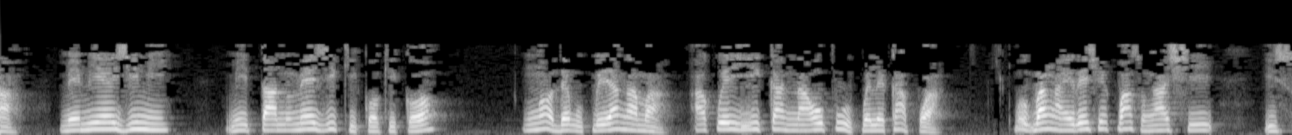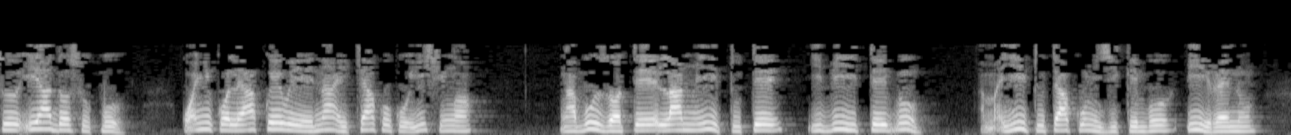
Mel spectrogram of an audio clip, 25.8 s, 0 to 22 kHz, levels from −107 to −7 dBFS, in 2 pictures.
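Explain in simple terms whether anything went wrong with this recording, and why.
MP3 compression damage runs through the whole speech clip, from start to finish, and heavy MP3 compression is the likely cause. To save space, the encoder kept only what it judged most audible. It dropped everything above about 5.5 kHz, so the voice sounds dull and muffled, with soft s sounds. It also threw away quieter details that flicker in and out from moment to moment, giving the sound a watery, swirly quality.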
